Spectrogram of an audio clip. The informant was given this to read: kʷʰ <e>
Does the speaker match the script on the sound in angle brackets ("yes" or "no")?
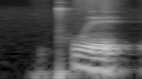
yes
